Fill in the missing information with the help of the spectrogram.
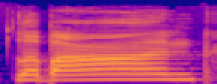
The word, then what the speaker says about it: Laban: He comes up to these people and he's like, hey, do you know Laban, the son of Nahor?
